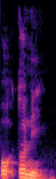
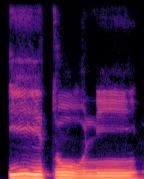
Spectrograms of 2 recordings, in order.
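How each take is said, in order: First: The word begins with a u vowel. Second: The word begins with an i vowel. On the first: The speaker calls it wrong. "bukan uktuni" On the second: The speaker calls it right. "tapi ituni"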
